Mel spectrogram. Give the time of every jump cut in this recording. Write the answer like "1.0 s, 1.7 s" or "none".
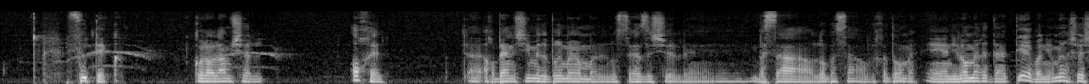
4.6 s, 9.2 s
